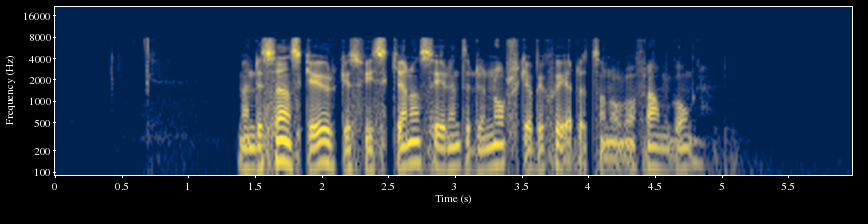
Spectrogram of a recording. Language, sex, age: Swedish, male, 27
